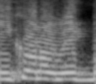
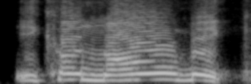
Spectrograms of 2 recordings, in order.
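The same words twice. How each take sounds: First: Said in the usual way. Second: Very slow economic leaning on নমি; stress on নমি. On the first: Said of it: "এভাবে এত flat বলতে হবে না". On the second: Shown as a demonstration. Teacher modelling economic stress for students. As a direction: draw out economic and push নমি. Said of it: "এখানে আপনার stress হবে".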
